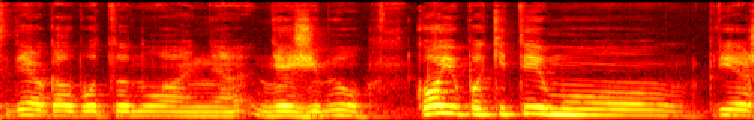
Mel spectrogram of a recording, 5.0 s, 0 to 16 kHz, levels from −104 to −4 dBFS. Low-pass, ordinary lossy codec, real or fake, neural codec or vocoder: 14.4 kHz; MP3, 96 kbps; real; none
